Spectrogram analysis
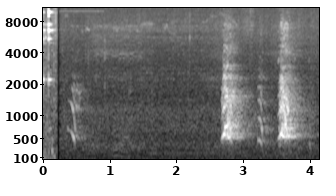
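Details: Basset Hounds of a French kennel line following a scent trail: after a sharp click and quiet stretch, two loud, full-throated bays ring out close together near the end, with a faint brief yelp earlier.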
